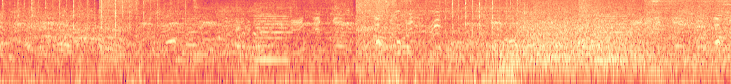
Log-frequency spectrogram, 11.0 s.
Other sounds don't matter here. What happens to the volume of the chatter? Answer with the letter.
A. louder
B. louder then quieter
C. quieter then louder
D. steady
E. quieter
D.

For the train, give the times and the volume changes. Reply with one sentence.
You can hear the train from 0.0 to 10.9 s, getting louder.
